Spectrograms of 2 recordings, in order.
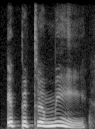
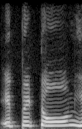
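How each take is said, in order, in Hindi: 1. यह 'tuh-mee' में खत्म होता है, चार अक्षर हैं। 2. यह 'tome' जैसा खत्म होता है, तीन अक्षर हैं। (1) "the pronunciation is एपिटमी" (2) "एपिटोम ये बोलते हैं आप लोग"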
